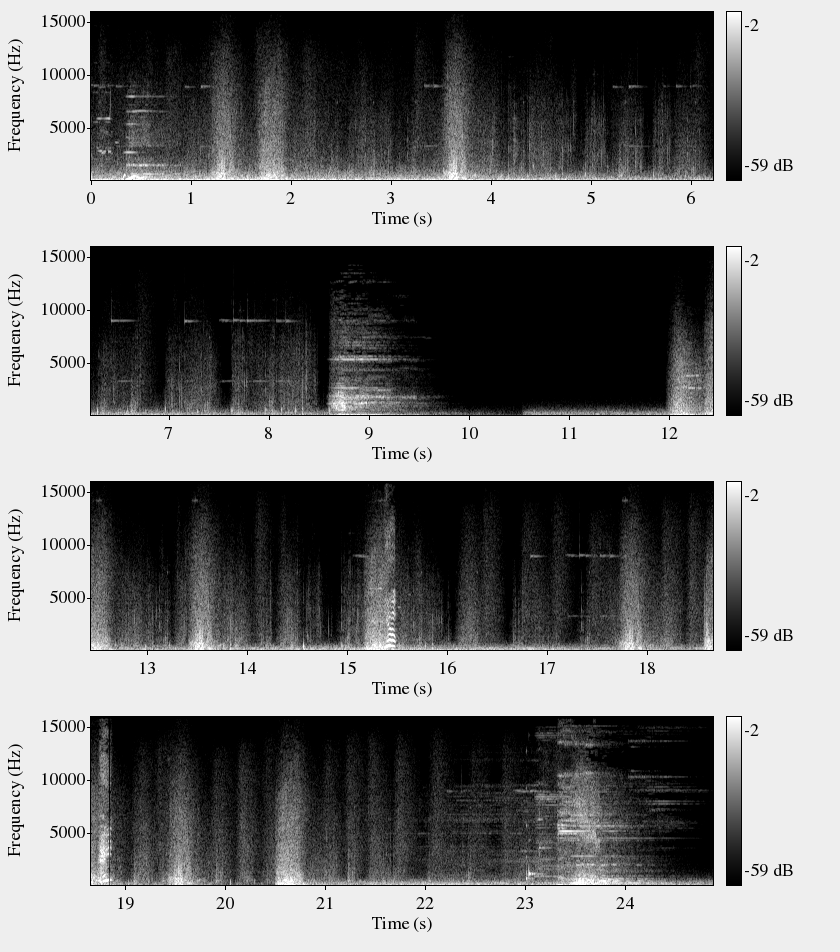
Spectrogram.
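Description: Footsteps patter quickly over rough ground.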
